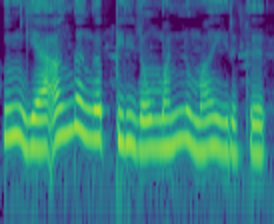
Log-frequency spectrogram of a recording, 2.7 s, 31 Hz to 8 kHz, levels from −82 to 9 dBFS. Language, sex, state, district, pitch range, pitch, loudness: Tamil, female, Tamil Nadu, Nilgiris, 200-260 Hz, 220 Hz, -13 LUFS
